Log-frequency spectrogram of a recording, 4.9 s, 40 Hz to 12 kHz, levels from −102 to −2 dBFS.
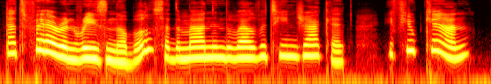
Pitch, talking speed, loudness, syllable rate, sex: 260 Hz, 170 wpm, -17 LUFS, 4.8 syllables/s, female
